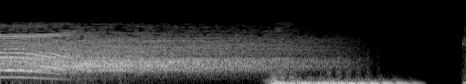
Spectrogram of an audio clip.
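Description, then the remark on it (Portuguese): A loud crowd roars and cheers with whoops. The noise fades after a few seconds as a pulsing, booming bass beat takes over, then everything cuts out abruptly. “Eu quero um barulho bem alto”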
